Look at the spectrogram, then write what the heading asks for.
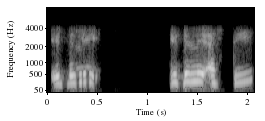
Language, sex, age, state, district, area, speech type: Sanskrit, female, 18-30, Kerala, Kottayam, rural, conversation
